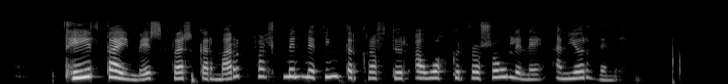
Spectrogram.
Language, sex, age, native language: Icelandic, female, 20-29, Icelandic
